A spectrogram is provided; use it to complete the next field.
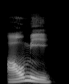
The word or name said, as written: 奥秘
